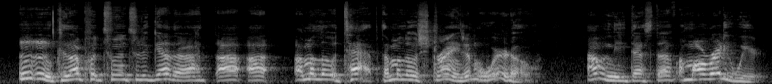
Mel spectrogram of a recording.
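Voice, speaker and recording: Loud and animated, a man with an American accent talks at a fairly quick pace. His high voice has lively intonation. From Ohio, Youngstown Southside. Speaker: hip hop artist. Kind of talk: interview. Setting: recording studio.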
